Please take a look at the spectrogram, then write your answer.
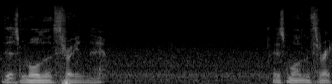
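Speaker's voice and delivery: very quiet, quick, discreet aside. Warning Oza in character about more than three: speaking very quietly in character. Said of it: "and I say very quietly".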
